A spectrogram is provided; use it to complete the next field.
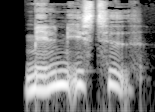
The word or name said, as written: mellemistid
